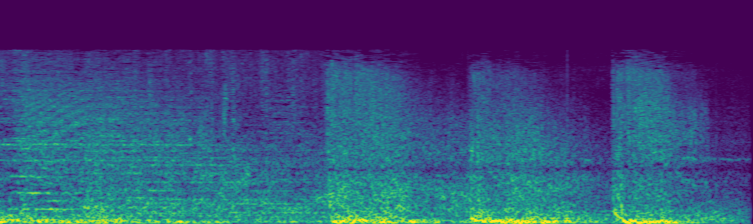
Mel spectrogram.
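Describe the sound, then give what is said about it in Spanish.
An anti-aircraft cannon fires at a cloud in the sky in a dramatized war scene. Loud, low rumbling blasts continue throughout, with a few sharper booms breaking through. “llega por fin al cañón antiaéreo, apunta temblando a la nube redonda destacada en el cielo y dispara”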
